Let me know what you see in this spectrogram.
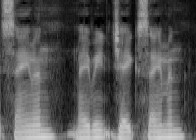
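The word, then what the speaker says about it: Seamon: Jake Salmon? Salmon, like the color of the bass. Kind of like the color of the bass, yeah. Samon.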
